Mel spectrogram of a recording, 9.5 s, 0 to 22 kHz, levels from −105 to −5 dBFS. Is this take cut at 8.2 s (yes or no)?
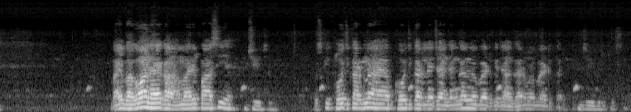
no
